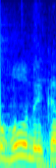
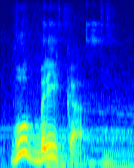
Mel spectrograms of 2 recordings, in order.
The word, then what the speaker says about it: rubrica: Quem já se acostumou a pronunciar como recorde ou como rúbrica vai estranhar.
